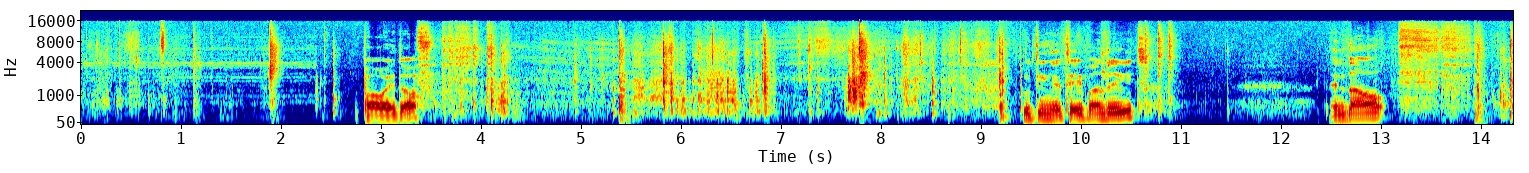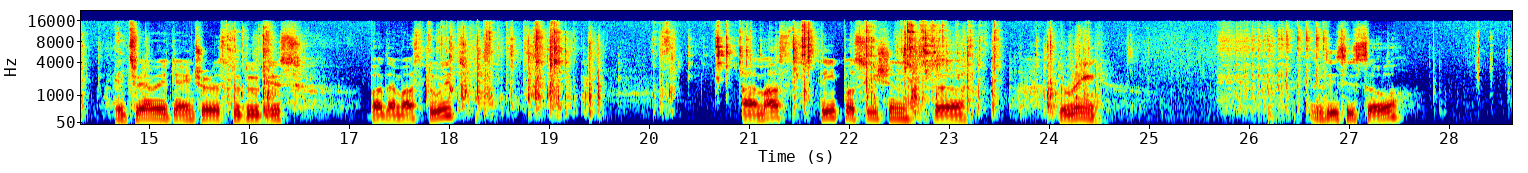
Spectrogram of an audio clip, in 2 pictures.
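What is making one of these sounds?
Small mechanical parts click and rattle as hands handle them.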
